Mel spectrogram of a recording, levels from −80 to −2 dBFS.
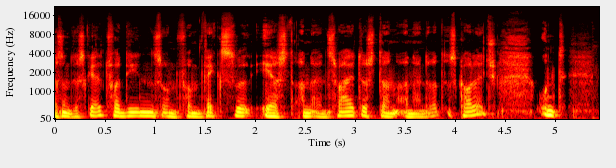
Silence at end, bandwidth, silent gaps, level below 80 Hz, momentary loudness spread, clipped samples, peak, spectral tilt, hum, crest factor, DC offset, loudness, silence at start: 0.05 s; 17 kHz; none; -54 dBFS; 7 LU; under 0.1%; -6 dBFS; -5.5 dB/octave; none; 18 dB; under 0.1%; -25 LUFS; 0 s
